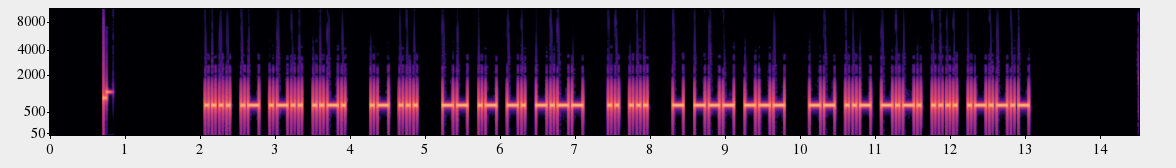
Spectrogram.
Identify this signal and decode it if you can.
Morse code, heard as a keyed tone, about 25 wpm, 700 Hz. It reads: HALF AS MANY IS TOO MUCH.
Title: Sentences from Top 400 Words 25wpm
